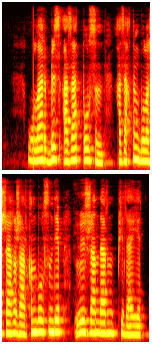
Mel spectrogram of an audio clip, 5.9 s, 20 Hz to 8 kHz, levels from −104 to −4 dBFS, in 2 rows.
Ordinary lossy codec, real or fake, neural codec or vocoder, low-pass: none; real; none; 7.2 kHz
